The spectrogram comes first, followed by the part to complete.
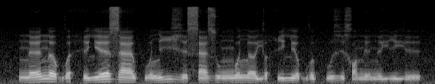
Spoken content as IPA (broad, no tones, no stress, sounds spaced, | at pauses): n ɛ n ɜ ɡʷ ɛ h ɪ lʲ ɛ z æ kʷ ʌ l i ɣ ɪ s æ z u ŋʷ ə l ɜ j ə h i lʲ ɜ ɡʷ ɛ kʷ ɪ ɣ ɪ x ɒ n ɪ n ɪ j i j ɪ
